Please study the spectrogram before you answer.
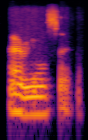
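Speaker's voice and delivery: ordinary talk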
